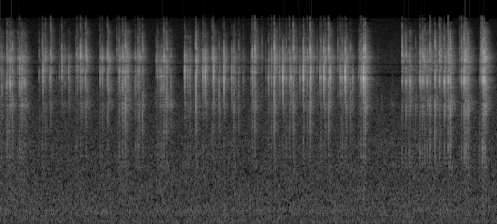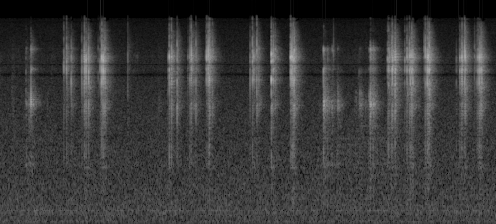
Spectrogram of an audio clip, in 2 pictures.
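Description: Long nails tap a glass mason jar with a metal lid, filled with small colorful items, and the jar is shaken so the contents rattle. The result is a steady run of short, bright, high-pitched clicks and rattles with almost no low end, each dying away almost instantly.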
